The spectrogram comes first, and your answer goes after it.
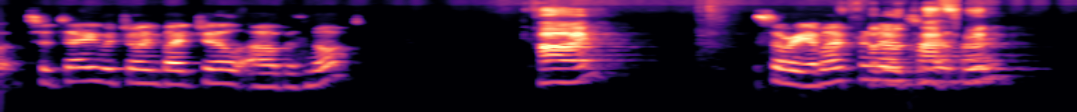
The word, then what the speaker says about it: Arbuthnott: Today we're joined by GIll Arbuthnott. Hi. Sorry, am I Hello, pronouncing your name?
